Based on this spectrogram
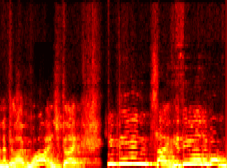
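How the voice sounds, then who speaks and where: This woman speaks with a northern English accent. Her pitch swings very widely. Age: 40s. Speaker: podcast co-host. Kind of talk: casual chat.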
